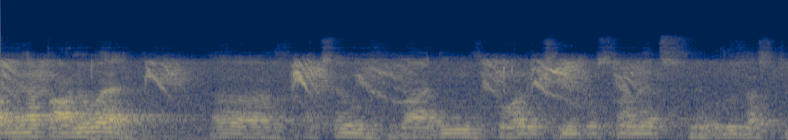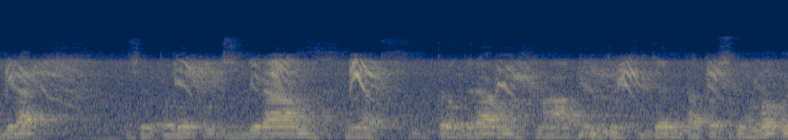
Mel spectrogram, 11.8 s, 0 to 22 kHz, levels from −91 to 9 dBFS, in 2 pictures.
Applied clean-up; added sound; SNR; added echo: none; Bird vocalization, bird call, bird song; 4 dB; reverberation time 0.8 s.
